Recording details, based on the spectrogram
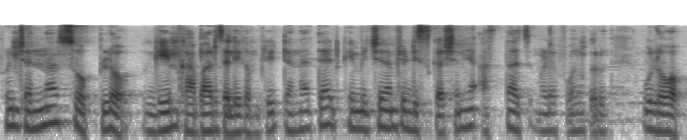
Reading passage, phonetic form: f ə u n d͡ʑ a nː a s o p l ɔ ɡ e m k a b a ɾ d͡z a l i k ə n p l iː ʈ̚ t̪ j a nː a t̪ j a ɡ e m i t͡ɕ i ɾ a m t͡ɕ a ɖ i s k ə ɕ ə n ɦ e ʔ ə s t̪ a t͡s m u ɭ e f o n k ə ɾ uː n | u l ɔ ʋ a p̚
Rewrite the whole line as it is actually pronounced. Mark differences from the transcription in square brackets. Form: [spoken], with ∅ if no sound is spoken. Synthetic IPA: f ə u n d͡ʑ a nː a s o p l ɔ ɡ e m k a b a ɾ d͡z a l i k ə [m] p l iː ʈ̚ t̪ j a nː a t̪ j a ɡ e m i t͡ɕ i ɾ a m t͡ɕ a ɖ i s k ə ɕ ə n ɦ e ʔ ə s t̪ a t͡s m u ɭ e f o n k ə ɾ uː n | u l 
